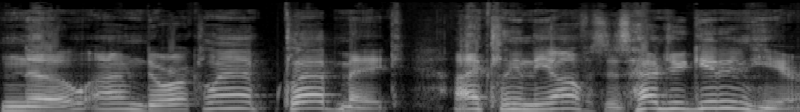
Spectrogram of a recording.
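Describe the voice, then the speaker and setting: A put-on character voice delivers lively intonation at a moderate pace. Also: man, high pitch for a man. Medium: read story. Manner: blunt, suspicious.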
